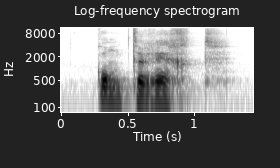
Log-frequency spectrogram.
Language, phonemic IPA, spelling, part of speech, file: Dutch, /ˈkɔmt təˈrɛxt/, komt terecht, verb, Nl-komt terecht.ogg
- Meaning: inflection of terechtkomen: 1. second/third-person singular present indicative 2. plural imperative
